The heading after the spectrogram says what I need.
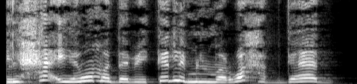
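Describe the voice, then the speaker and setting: A woman's voice: very high voice, big pitch swings, rapid-fire. A woman voicing a cheeky, boastful young boy in an Egyptian cartoon, with an Egyptian Arabic accent. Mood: worried. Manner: boastful, chatty. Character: cheeky clever young boy, mother's son.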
